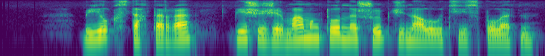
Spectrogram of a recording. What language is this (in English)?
Kazakh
